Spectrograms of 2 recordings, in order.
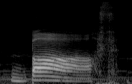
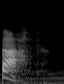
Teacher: For example, people in the south of England say “bath” whereas people in the north pronounce this word with a shortened vowel sound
